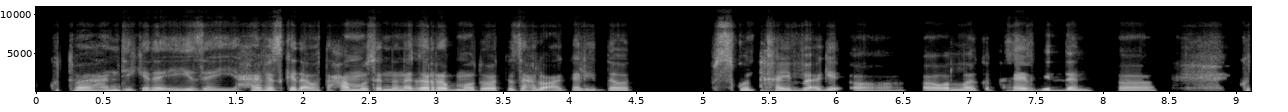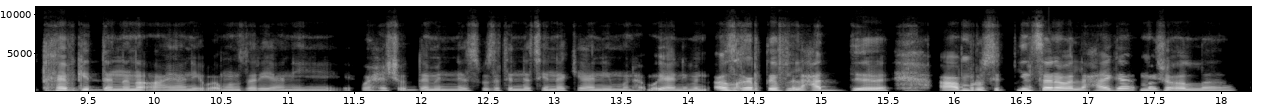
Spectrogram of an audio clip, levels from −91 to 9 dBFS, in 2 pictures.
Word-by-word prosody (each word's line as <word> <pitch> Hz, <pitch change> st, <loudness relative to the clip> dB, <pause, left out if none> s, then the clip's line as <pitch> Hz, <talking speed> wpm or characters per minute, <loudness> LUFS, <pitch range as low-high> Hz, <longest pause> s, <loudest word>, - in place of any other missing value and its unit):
كنت -, -, -17 dB
بقى 175 Hz, 0 st, +2 dB
عندي 155 Hz, -3 st, -3 dB
كده 160 Hz, +2 st, -2 dB
إيه، 145 Hz, +3 st, -2 dB
زي 120 Hz, -3 st, -7 dB
حافز 165 Hz, +2 st, 0 dB
كده، 170 Hz, -, +1 dB
أو 120 Hz, -, -1 dB
تحمُّس، 145 Hz, +1 st, -1 dB
إن 130 Hz, 0 st, -1 dB
أنا 155 Hz, +2 st, 0 dB
أجرِّب 160 Hz, -3 st, +4 dB
موضوع 125 Hz, +4 st, 0 dB
التزحلق 150 Hz, +2 st, -2 dB
على -, -, -4 dB
الجليد 130 Hz, +2 st, -7 dB
دوّة. 130 Hz, -1 st, -2 dB, 0.6 s
بس -, -, -4 dB
كنت 145 Hz, -4 st, -5 dB
خايف 145 Hz, -1 st, -2 dB
بقى 145 Hz, -, 0 dB
ج 150 Hz, -, -1 dB
آه، 65 Hz, -, -8 dB
آه، -, -, -2 dB
والله، 125 Hz, +1 st, 0 dB
كنت 140 Hz, -, -15 dB
خايف 150 Hz, -1 st, +2 dB
جدًا، 150 Hz, -2 st, -2 dB, 0.2 s
آه. 135 Hz, -1 st, -3 dB, 0.6 s
كنت -, -, -10 dB
خايف 150 Hz, -3 st, +5 dB
جدًا 145 Hz, 0 st, +1 dB
إن 130 Hz, -, +2 dB
أنا 140 Hz, +1 st, +4 dB
أقع، 125 Hz, -3 st, -3 dB
يعني 130 Hz, +3 st, -3 dB
يبقى -, -, -5 dB
منظري 135 Hz, +3 st, -4 dB
يعني 120 Hz, +1 st, -8 dB
وِحش 145 Hz, +3 st, -5 dB
قدّام 140 Hz, +3 st, -4 dB
الناس. 135 Hz, +2 st, -5 dB
بالذات، 140 Hz, +3 st, -8 dB
الناس 145 Hz, +1 st, -4 dB
هناك 145 Hz, +3 st, -3 dB
يعني 145 Hz, -2 st, -1 dB
من 130 Hz, +2 st, -6 dB
ه -, -, -9 dB
يعني، 135 Hz, +4 st, +2 dB
من 155 Hz, -1 st, -4 dB
أصغر 170 Hz, -1 st, +6 dB
طفل 190 Hz, +4 st, +3 dB
لحد 165 Hz, -3 st, +1 dB, 0.8 s
عمره 170 Hz, +3 st, +6 dB
60 170 Hz, +3 st, -1 dB
سنة 180 Hz, 0 st, +8 dB
والّا 150 Hz, -2 st, +4 dB
حاجة، 190 Hz, +8 st, +3 dB
ما 155 Hz, -3 st, +1 dB
شاء 165 Hz, +2 st, +2 dB
الله. 170 Hz, +3 st, -2 dB
145 Hz, 205 wpm, -22 LUFS, 135-160 Hz, 0.8 s, سنة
